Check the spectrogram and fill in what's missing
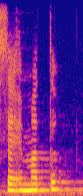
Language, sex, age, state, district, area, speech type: Hindi, female, 18-30, Madhya Pradesh, Hoshangabad, rural, read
